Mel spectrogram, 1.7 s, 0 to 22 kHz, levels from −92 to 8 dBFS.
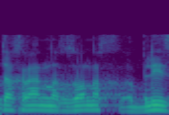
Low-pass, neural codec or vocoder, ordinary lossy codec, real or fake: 7.2 kHz; none; none; real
